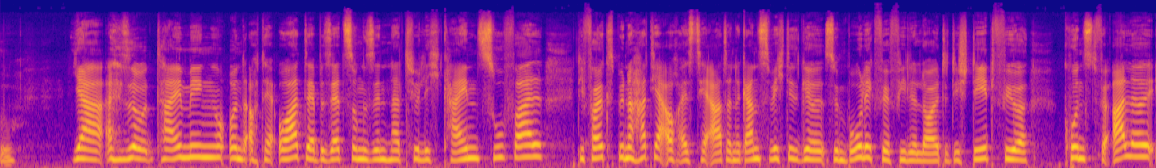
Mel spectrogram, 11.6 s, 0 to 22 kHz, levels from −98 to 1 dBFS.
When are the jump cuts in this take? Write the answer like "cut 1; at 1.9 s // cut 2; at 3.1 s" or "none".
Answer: none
